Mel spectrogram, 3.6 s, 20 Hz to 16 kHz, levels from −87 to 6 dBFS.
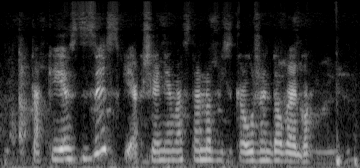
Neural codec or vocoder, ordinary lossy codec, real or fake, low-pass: vocoder, 44.1 kHz, 128 mel bands every 512 samples, BigVGAN v2; Opus, 32 kbps; fake; 14.4 kHz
